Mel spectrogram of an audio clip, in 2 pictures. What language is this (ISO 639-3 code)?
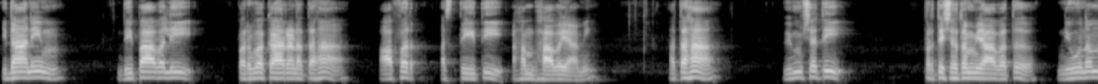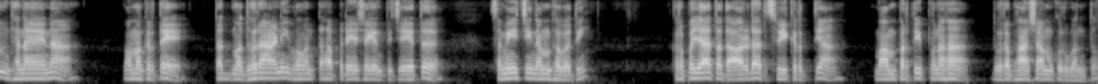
san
